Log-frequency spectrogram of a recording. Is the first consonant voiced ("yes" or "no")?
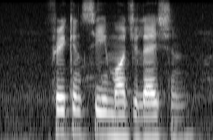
no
